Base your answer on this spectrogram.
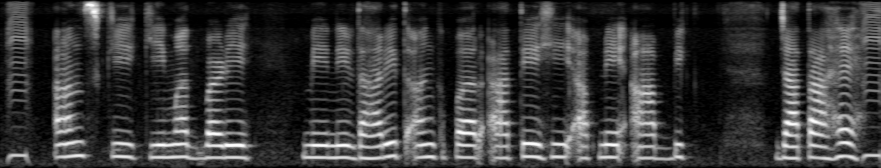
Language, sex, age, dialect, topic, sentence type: Hindi, female, 46-50, Garhwali, banking, statement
